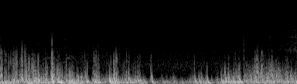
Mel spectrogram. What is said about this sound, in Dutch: Het is best fris buiten met, met deze wind.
